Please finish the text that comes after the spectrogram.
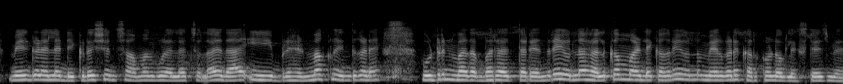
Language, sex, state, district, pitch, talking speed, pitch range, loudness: Kannada, female, Karnataka, Bellary, 200 Hz, 150 wpm, 190-210 Hz, -23 LUFS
